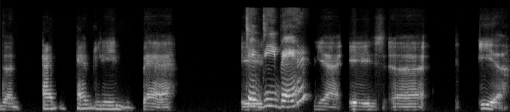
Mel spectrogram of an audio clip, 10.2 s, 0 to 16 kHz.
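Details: 65-year-old male with Broca's (non-fluent) aphasia in a real tele speech therapy session on word retrieval; non-fluent, effortful speech with word-finding difficulty; Broca's aphasia (non-fluent aphasia).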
